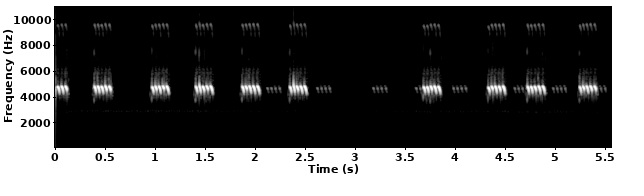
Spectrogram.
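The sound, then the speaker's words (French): A Provence cricket (Gryllus immaculatus) chirps steadily at night, clear, in short bursts of pulses with a few softer, brief trills between them, with no other sounds around. Recorded at 22:30 on 4 October 2017, at 14 degrees, on the plain near the village of Vidauban. “Rencontre avec le grillon de Provence, Grillus immaculatus.”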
